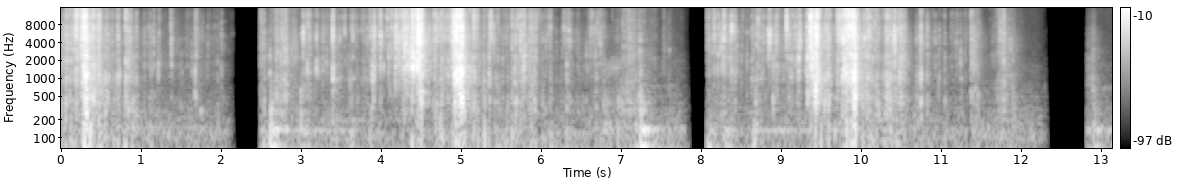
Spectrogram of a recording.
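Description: Foil trading-card pack wrappers being torn open and crinkled by hand, in irregular crackly rustling bursts, the loudest just after the start, around four and a half seconds in and around ten seconds in. The sound cuts out to dead silence briefly about two seconds in and again about eight seconds in.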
